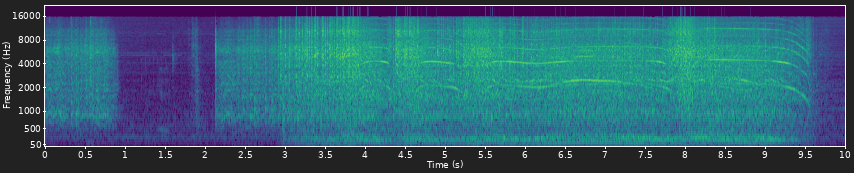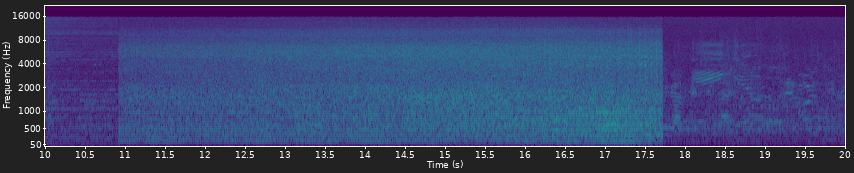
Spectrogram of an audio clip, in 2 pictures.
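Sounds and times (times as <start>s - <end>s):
supercharged engine revving: 2.2s - 9.7s, 10.9s - 17.7s.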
